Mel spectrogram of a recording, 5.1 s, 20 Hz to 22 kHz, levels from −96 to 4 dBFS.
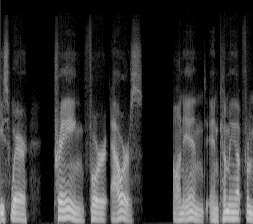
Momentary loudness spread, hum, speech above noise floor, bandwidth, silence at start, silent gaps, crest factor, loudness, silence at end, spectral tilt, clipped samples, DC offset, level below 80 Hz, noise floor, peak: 9 LU; none; 61 dB; 12 kHz; 0 s; none; 16 dB; -24 LUFS; 0 s; -7 dB/octave; under 0.1%; under 0.1%; -58 dBFS; -85 dBFS; -8 dBFS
